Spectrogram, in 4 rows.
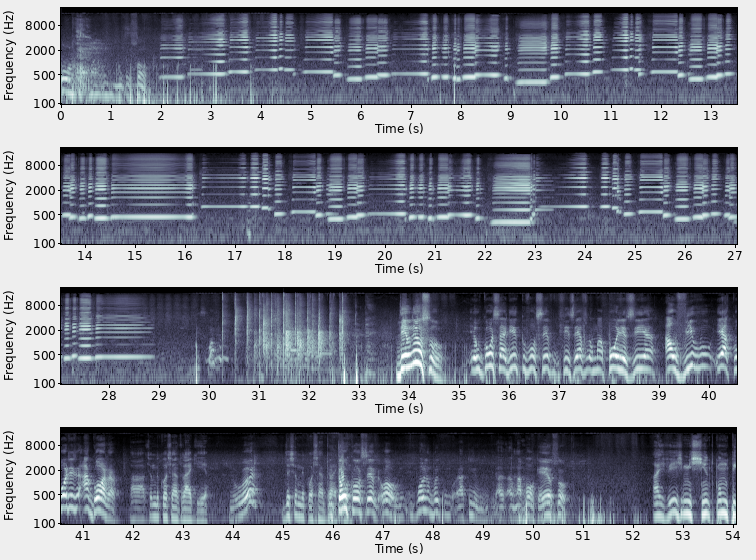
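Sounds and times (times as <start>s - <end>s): noise: 0.0s - 54.0s
harmonica melody: 2.0s - 29.7s.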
